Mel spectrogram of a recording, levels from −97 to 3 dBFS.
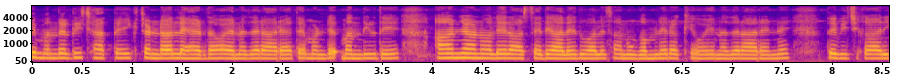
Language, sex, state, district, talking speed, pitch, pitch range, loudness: Punjabi, female, Chandigarh, Chandigarh, 215 wpm, 220 Hz, 210-230 Hz, -16 LUFS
